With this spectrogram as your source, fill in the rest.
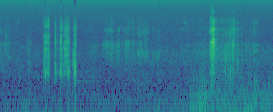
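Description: Garden loppers snip through vine stems with sharp clicks.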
